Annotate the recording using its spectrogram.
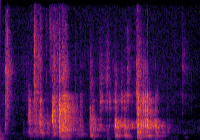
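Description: Plastic packaging and HDPE chair parts being handled and lifted out of a box: rustling with light knocks, lasting about a second and a half.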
